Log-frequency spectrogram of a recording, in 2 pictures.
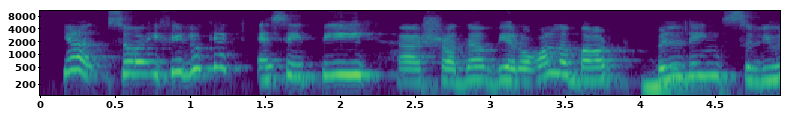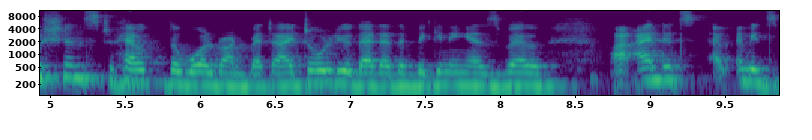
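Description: Somewhat breathy and fairly high in pitch, a woman speaks with lively intonation. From India, Bangalore; India. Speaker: tech executive. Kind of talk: interview. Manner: fluent with many fillers. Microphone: video call.

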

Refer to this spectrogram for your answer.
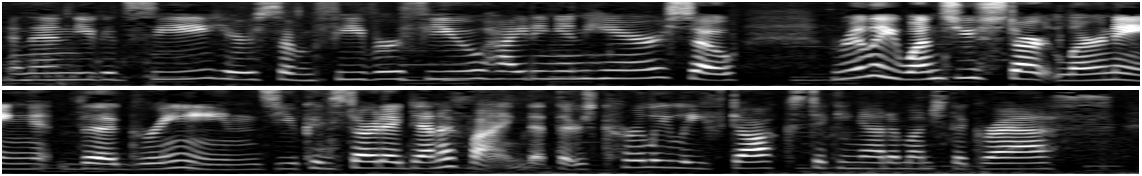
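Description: A woman talks at a high pitch with ordinary pitch variation and hardly any pauses. Light background noise sits behind her. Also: moderate pace, dry sound with no echo. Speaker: wild plant guide. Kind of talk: tutorial. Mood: cheerful, enthusiastic. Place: open country. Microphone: phone near.

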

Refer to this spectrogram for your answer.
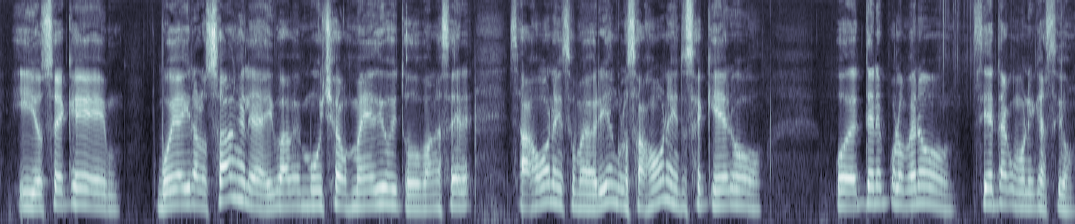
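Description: A woman talks at a moderate pace with ordinary pitch variation, the sound dry with no echo and the background quiet. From Cuba, Havana; Cuba. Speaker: singer; interviewee. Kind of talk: interview. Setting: studio. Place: studio. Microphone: lapel.

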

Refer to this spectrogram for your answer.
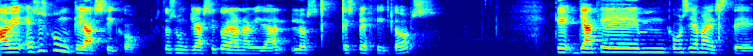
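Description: A woman talks at a moderate pace in a bright, sharp, animated tone with lively intonation. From Spain. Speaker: beauty YouTuber. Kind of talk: live stream makeup unboxing. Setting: home live stream. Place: home room.

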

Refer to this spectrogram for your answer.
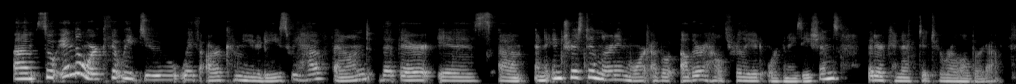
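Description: Barely pausing, a woman with a Canadian accent talks in very wide pitch swings. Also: fairly quick pace. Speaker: rural health nonprofit staff and session moderator. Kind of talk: webinar hosting. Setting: video call. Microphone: video call.

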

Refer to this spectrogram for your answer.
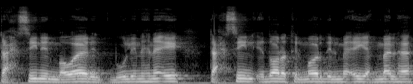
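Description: In an Egyptian accent, a man talks at a fairly quick pace with a medium pitch. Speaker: primary school Arabic teacher. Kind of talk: tutorial. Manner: animated.

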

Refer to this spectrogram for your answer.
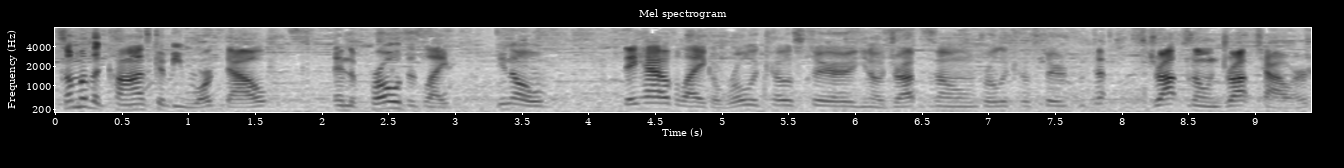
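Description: A man speaks at a moderate pace with ordinary pitch variation, his voice dry with no echo over clear music in the background. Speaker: vlogger. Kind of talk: casual vlog chat. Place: street. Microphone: phone near.

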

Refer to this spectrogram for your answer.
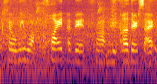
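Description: Loud background noise surrounds a woman's voice, which has a dry sound with no echo. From Philippines. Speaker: lifestyle vlogger. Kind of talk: casual vlog narration. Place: street. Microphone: phone near.

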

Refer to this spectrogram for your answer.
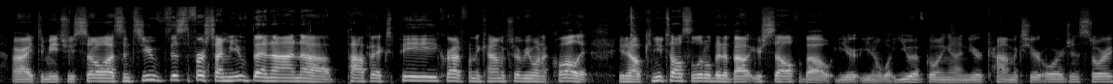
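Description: A man talks at a very fast pace with lively intonation. His pitch sits fairly high. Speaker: live show host. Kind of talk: casual chat. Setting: video call. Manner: animated.

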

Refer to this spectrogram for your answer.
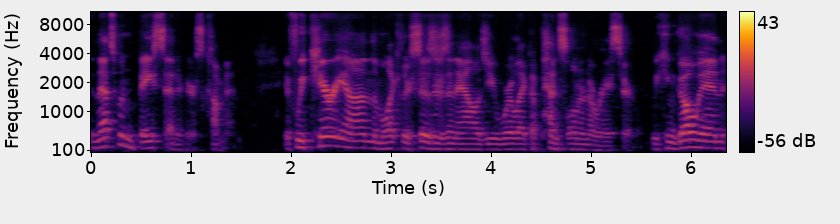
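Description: With an American accent, a man talks at a fairly quick pace in a fairly high pitch, his lively intonation carrying a somewhat breathy quality. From US Midwest. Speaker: lab automation director. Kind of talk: conference presentation. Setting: remote recording. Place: home room.

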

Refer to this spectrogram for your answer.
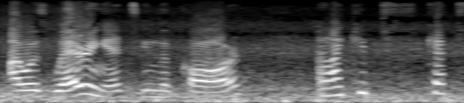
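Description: Over noticeable background noise, a woman speaks at a fairly slow pace, the sound dry with no echo. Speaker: vlogger. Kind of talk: casual vlog chat. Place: beach. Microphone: phone near.

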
